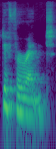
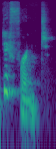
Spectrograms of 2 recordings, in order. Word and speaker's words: different: pronounce that letter and then in the word different we can't actually really hear the e in there diff if we were to pronounce it with that letter it would be different different and we don't say it like that we say different so we're saying we're saying it without the sound in it so that one's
